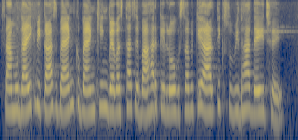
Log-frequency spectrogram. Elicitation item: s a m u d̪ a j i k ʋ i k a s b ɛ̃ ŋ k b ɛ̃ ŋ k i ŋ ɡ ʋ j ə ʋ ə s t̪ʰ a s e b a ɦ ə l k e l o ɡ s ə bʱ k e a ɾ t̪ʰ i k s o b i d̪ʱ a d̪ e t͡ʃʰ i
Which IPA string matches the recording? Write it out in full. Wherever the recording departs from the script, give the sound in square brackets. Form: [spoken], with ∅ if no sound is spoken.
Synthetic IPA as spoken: s a m u d̪ a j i k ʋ i k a s b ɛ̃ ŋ k b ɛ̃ ŋ k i ŋ ɡ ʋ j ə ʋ ə s t̪ʰ a s e b a ɦ ə [ɾ] k e l o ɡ s ə bʱ k e a ɾ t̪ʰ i k s [u] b i d̪ʱ a d̪ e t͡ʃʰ [ɛ]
